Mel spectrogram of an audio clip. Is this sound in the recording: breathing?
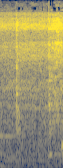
no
